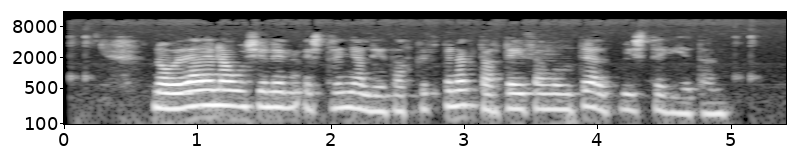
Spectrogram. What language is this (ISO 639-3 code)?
eus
